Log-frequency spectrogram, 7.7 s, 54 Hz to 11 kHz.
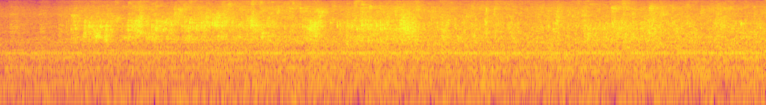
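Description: Fresh water pouring steadily into a container during a Hotrod V8 350 engine build, a continuous close, even rushing splash with no gaps.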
